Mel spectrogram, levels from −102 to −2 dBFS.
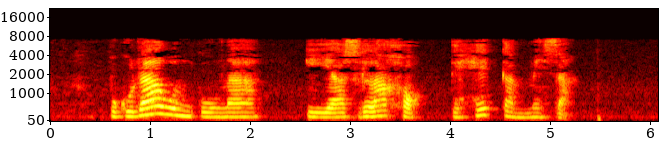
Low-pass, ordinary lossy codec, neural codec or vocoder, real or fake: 7.2 kHz; AAC, 32 kbps; none; real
